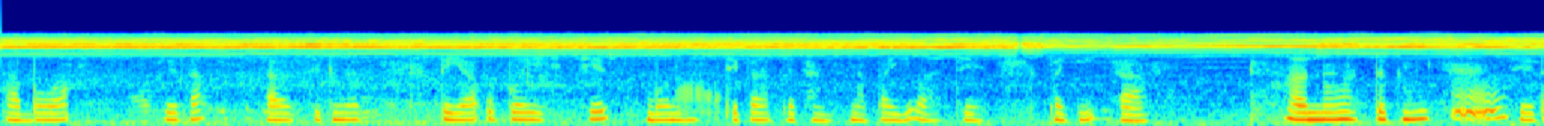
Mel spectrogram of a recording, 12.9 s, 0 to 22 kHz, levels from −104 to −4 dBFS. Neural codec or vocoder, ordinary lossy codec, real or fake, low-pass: none; none; real; 7.2 kHz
